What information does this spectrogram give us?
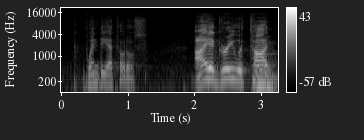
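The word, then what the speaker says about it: Buen día: It's Buen dia. Buen dia todos.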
